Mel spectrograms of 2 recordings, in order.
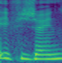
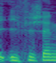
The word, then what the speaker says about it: Iphigène: C'est Iphigène, son nom. Techniquement, la prononciation exacte est contestée. Selon les sources, c'est Iphigène ou Iphigénie.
